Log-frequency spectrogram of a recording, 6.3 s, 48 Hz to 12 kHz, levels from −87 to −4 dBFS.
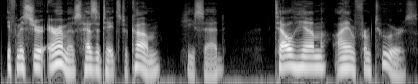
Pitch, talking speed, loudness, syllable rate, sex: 130 Hz, 135 wpm, -19 LUFS, 4.0 syllables/s, male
